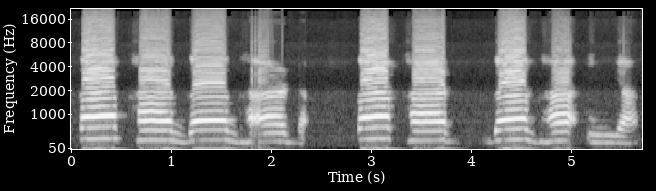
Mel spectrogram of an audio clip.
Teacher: जो दूसरा और चौथा वर्ण होता है वह महाप्राण होता है।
